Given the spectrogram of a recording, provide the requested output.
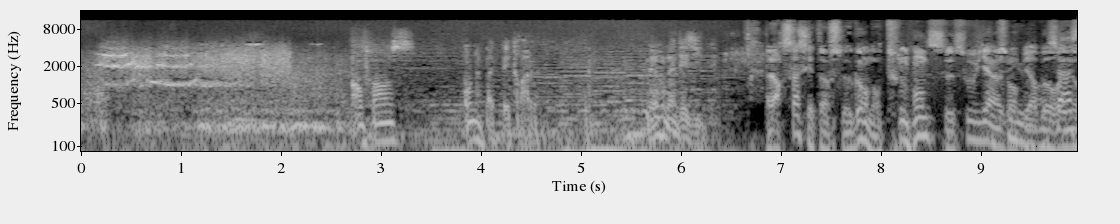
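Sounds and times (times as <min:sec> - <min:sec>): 
car tires screeching as the car brakes hard and skids: 0:00.0 - 0:03.1
speech: 0:02.8 - 0:09.9.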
